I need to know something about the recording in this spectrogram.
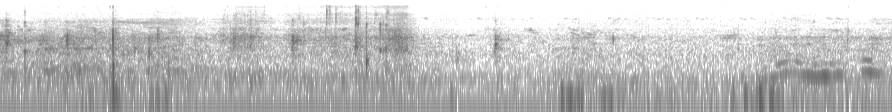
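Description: Near silence: faint outdoor ambience with a few faint, scattered clicks.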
